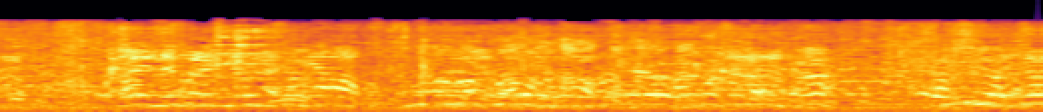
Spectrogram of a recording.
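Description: Men call out and talk urgently close by.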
